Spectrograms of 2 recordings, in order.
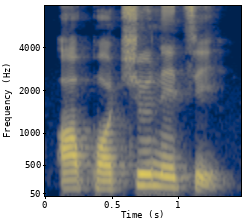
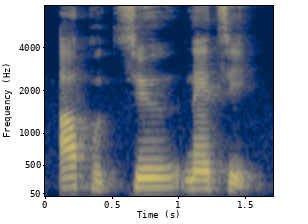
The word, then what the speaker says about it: opportunity: Opportunity. But the right pronunciation is opportunity. Tunity. Not ch, but t, with the y sound attached to it to produce to opportunity.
